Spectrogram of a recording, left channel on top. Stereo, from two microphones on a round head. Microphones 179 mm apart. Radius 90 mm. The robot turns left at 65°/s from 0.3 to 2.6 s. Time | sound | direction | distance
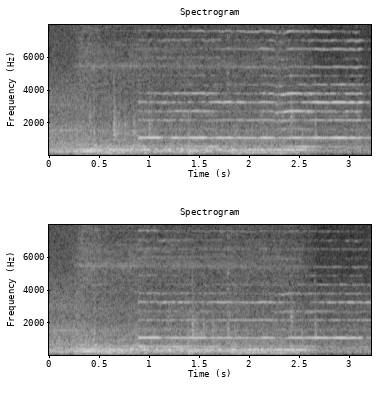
0.9 | a violin | 165° right | 1.8 m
